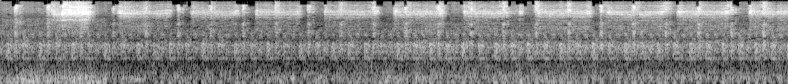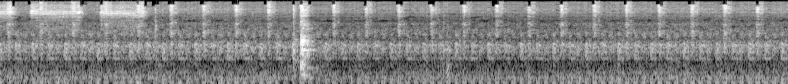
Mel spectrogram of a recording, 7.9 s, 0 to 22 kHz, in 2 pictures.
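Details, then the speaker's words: Mercedes W123 300D, 3 L diesel parked 20 years, now running after closing the vacuum switch that had been shutting off the diesel pump. A steady diesel clatter at idle with an even beat and no misses. "there you go so uh the whatam call it the the uh switch the vacuum switch that kills the diesel pump I I closed that once and it just started and reved out like that"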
